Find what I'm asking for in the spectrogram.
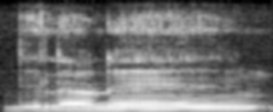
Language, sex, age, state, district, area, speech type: Dogri, male, 18-30, Jammu and Kashmir, Reasi, urban, spontaneous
